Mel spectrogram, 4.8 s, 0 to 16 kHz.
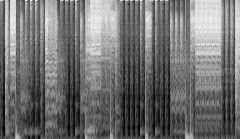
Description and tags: Ancient Kid 2
glitch, core, idm, drums, break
